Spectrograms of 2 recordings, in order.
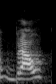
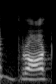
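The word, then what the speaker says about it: brought: तो ब्राउट नहीं बोला जाता। इसे ब्रॉट बोला जाता है।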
